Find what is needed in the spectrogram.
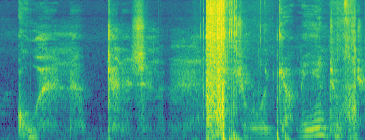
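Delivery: breathy, whispered aside. Admitting which voice got them into a tv show: whispering. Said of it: "I'm gonna whisper this".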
